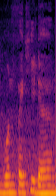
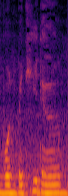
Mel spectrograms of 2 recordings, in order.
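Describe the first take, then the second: No difference in how they are said.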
